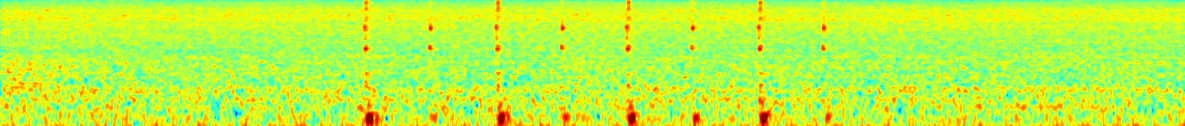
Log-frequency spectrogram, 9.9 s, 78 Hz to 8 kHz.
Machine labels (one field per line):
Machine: valve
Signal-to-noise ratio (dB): -6 dB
